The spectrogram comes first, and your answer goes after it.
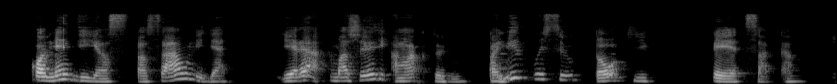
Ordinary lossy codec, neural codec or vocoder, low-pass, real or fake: MP3, 64 kbps; codec, 24 kHz, 0.9 kbps, WavTokenizer, medium music audio release; 10.8 kHz; fake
